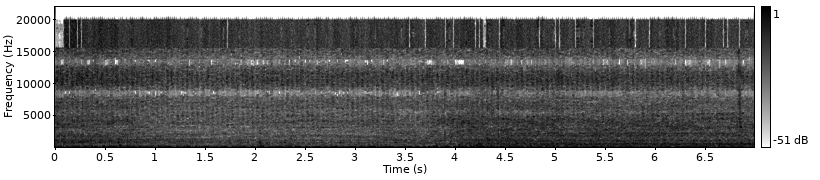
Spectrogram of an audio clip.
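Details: 2013 Ford Mustang GT 5.0 Coyote, manual, 81,500 miles, idling: loud low rumble with an uneven deep knock, two to three per second; owner suspects rod knock or crankshaft, new for 2-3 months, worse after driving, stalls after long drives.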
